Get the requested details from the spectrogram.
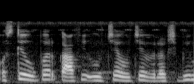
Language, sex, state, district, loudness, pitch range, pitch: Hindi, female, Uttarakhand, Uttarkashi, -19 LUFS, 175-215 Hz, 195 Hz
